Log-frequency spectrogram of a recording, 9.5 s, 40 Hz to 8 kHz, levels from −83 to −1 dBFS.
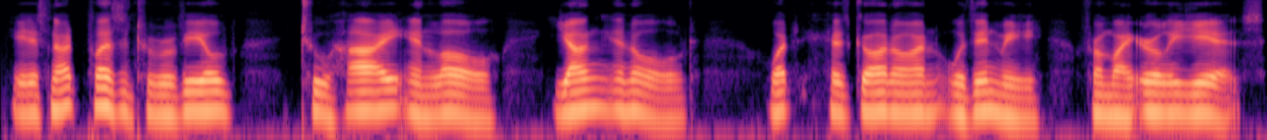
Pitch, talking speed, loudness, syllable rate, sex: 115 Hz, 145 wpm, -18 LUFS, 3.6 syllables/s, male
